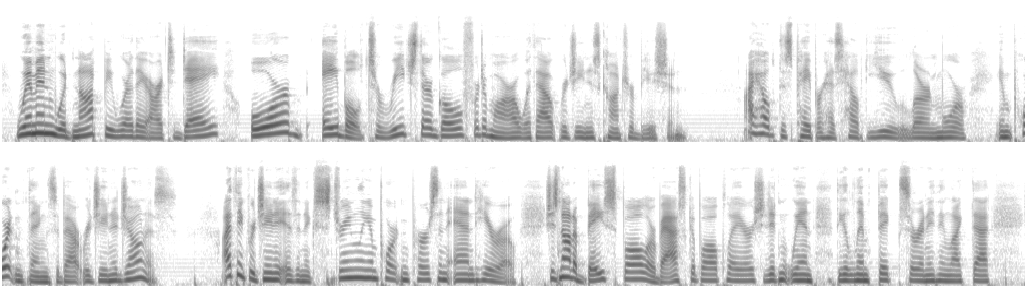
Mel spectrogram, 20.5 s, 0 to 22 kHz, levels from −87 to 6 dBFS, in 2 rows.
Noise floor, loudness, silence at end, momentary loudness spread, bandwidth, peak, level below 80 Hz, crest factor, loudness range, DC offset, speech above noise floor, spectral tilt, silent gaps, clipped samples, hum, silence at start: -68 dBFS; -35 LUFS; 0.1 s; 10 LU; 13 kHz; -16 dBFS; -60 dBFS; 18 dB; 5 LU; under 0.1%; 34 dB; -5.5 dB/octave; none; under 0.1%; none; 0.15 s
